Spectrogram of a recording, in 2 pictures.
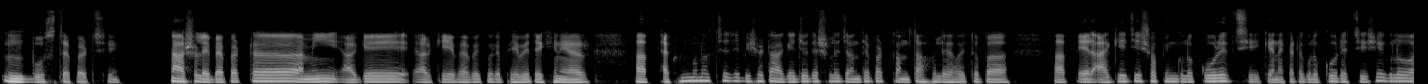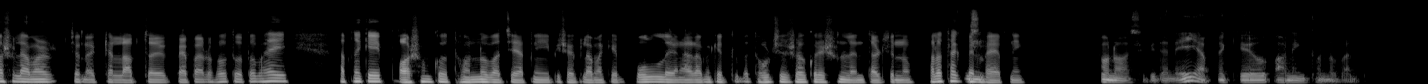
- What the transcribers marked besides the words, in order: tapping
- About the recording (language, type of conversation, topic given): Bengali, advice, বাজেটের মধ্যে স্টাইলিশ ও টেকসই পোশাক কীভাবে কেনা যায়?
